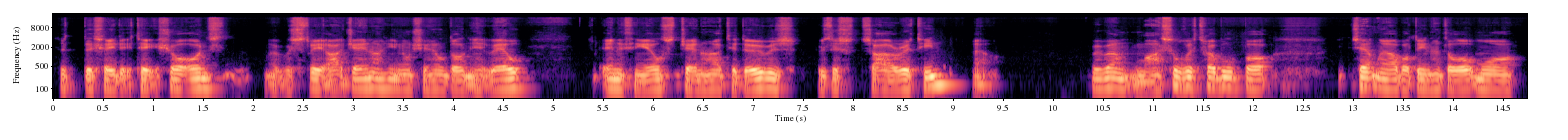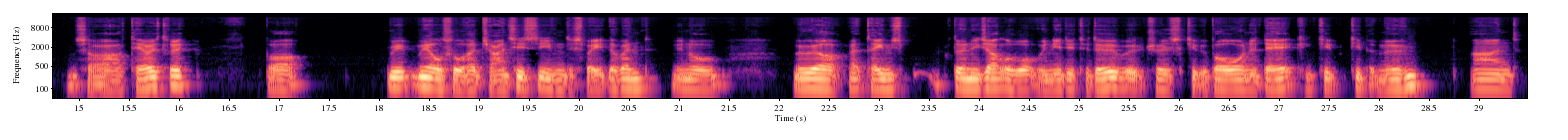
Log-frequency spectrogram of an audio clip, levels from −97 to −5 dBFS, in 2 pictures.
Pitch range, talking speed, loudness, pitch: 95-120 Hz, 170 wpm, -22 LUFS, 105 Hz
